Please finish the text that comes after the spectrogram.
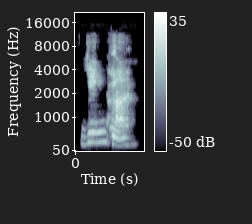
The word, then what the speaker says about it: Ying Han: In Chinese, it's Ying Han. It's like Ying Han, Xing the Ying Han Yang the Han.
